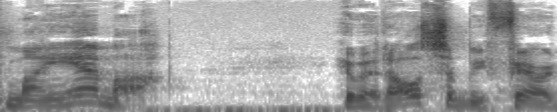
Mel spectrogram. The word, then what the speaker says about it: Miami: county seat of tiny Roberts County Texas is pronounced Miami it would also be fair to pronounce it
